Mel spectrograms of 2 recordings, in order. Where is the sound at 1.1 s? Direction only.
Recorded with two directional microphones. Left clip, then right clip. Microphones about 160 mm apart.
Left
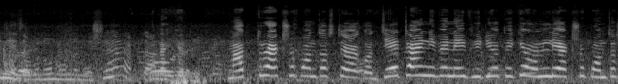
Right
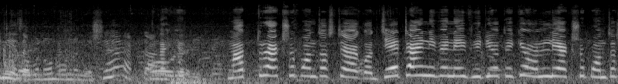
35° right (ahead or behind).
